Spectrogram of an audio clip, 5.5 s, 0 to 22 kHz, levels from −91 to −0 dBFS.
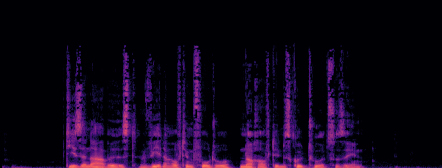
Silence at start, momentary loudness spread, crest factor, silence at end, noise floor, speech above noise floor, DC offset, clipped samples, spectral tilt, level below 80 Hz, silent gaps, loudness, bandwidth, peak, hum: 0.85 s; 9 LU; 18 dB; 1 s; -73 dBFS; 41 dB; under 0.1%; under 0.1%; -6 dB/octave; -54 dBFS; none; -33 LUFS; 16 kHz; -16 dBFS; none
